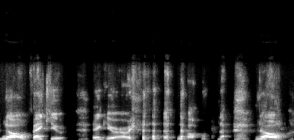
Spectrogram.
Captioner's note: laughing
